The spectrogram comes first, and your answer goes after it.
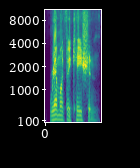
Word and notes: ramification: American English

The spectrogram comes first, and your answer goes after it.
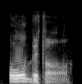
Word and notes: orbital: British English

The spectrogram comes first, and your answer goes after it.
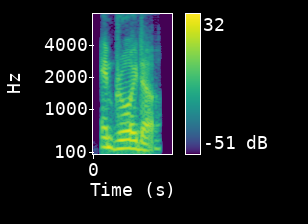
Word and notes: embroider: Indian

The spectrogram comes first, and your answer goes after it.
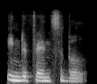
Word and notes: indefensible: Indian

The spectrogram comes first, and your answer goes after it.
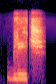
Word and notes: bleach: Indian

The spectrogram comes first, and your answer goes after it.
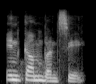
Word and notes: incumbency: Indian

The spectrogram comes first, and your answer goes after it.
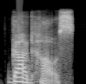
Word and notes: guardhouse: Indian

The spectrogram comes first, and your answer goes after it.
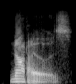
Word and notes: nodose: American English

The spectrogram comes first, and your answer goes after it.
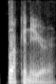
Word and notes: buccaneer: American English

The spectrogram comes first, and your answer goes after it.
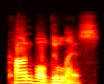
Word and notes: convolvulus: American English

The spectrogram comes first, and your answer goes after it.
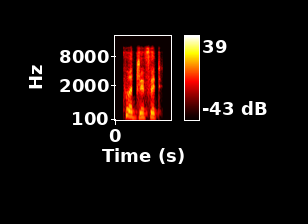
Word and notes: quadrifid: Indian

